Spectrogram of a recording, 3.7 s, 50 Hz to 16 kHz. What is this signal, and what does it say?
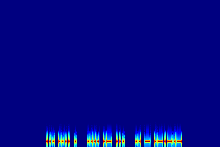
Morse code, heard as a keyed tone, about 44 wpm, 700 Hz. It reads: SHE HAS IT.
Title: Sentences from Top 100 Words 45wpm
